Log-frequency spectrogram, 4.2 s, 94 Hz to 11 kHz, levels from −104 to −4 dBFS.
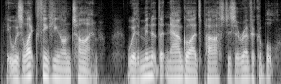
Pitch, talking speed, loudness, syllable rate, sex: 110 Hz, 215 wpm, -20 LUFS, 6.6 syllables/s, male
